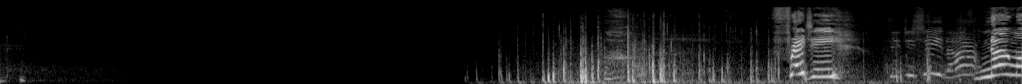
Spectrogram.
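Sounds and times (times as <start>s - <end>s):
horse trotting: 4.6s - 10.2s
speech: 8.0s - 10.2s.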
